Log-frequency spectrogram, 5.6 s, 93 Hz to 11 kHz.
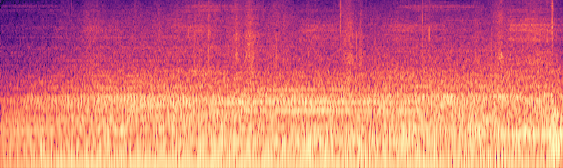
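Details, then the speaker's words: Nissan Micra K13 (March) 1.2 automatic, Japanese import, recorded inside the cabin while accelerating hard on open road: steady low engine drone with a faint, even transmission hum, the classic CVT whine, normal. "don't know how well you can hear that but yeah you got the that kind of classic wine of the CVT it's not quite as whiny as my mom's old Volvo 340 with its rubber bands"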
